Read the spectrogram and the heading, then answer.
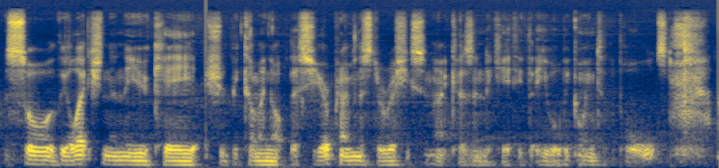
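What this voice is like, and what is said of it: British accent. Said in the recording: “the one that I'm most interested in myself, as you can probably tell given my accent, is the British election”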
